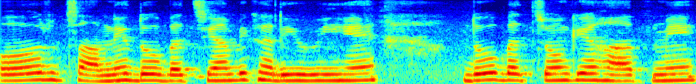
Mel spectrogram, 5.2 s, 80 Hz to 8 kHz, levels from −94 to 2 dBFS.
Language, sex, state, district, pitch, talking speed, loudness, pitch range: Hindi, female, Delhi, New Delhi, 220 Hz, 160 wpm, -12 LUFS, 210-230 Hz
